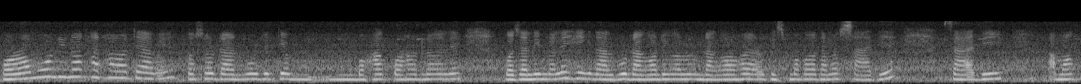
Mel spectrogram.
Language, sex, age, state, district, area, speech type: Assamese, female, 30-45, Assam, Nagaon, rural, spontaneous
